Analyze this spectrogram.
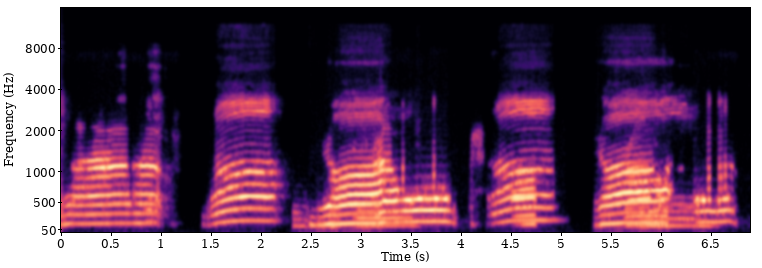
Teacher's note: হরফটা পর বা মোটা মুখ গোল করে পড়তে হবে তার মানে আমরা যদি রা বলি রা তাহলে ভুল হবে বলতে হবে মুখ গোল করে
